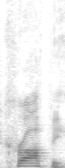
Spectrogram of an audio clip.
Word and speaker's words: crappie: It's crappie. crappy. well, that's what they, they call it. They said it's pronounced crappy. – crappie. The down south they call it crappie.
